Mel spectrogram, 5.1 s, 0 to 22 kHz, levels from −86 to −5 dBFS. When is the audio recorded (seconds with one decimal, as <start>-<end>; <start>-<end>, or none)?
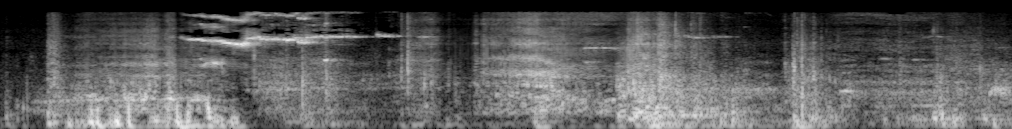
0.0-0.4; 1.3-2.1; 3.3-5.1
